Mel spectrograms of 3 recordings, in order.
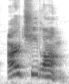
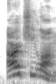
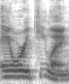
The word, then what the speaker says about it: Aoriqileng: yep you got it so it's archie long archie long not ayori ki lang it's r chi long if you're going to with the pronunciation and he's coming out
